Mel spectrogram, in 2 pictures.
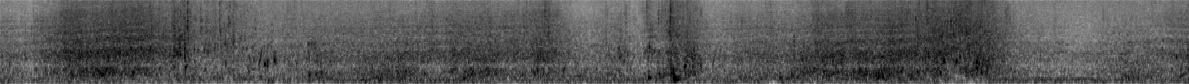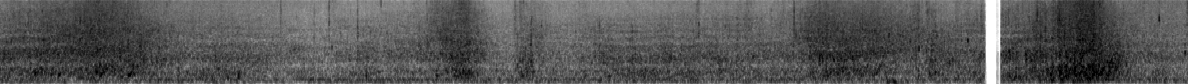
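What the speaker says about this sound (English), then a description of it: "Peaceful listening to the waves." Gulf waves on the beach at Delnor-Wiggins in North Naples, Florida roll in and wash out in slow repeating surges, mixed with steady wind buffeting the microphone. No one speaks.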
